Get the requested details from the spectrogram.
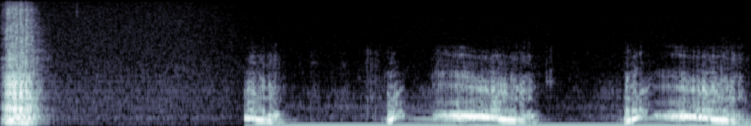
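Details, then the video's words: Lion calling in the African savanna, a sound used to mark territory and communicate with the pride: an opening loud burst, then quieter moaning, grunting roars in two rising-falling phrases over a steady low background hum. "Les secrets du rugissement du lion 🦁: libérer la puissance (cri du lion) | Lions Roaring Compilation"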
